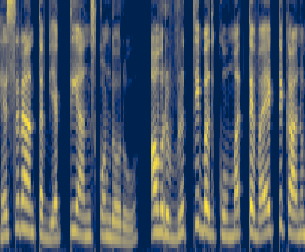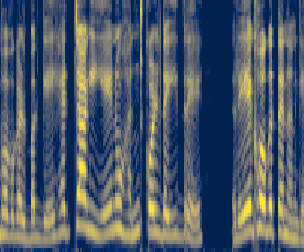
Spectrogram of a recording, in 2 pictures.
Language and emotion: Kannada, angry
